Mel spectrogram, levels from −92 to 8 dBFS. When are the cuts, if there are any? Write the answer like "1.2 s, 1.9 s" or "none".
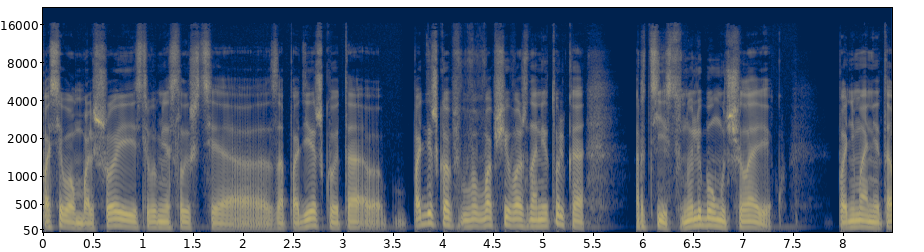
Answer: none

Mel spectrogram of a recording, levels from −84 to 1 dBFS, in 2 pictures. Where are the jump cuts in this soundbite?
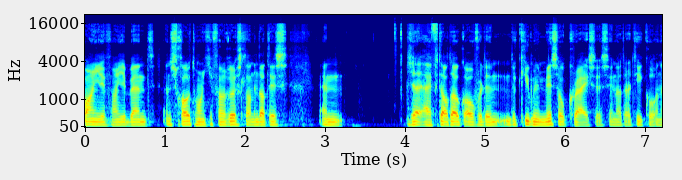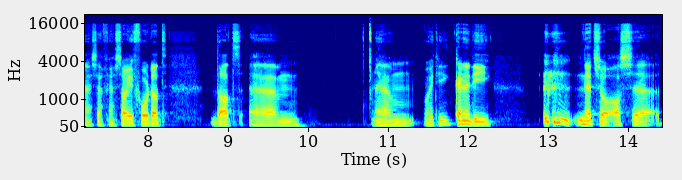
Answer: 0.9 s, 2.1 s, 5.0 s

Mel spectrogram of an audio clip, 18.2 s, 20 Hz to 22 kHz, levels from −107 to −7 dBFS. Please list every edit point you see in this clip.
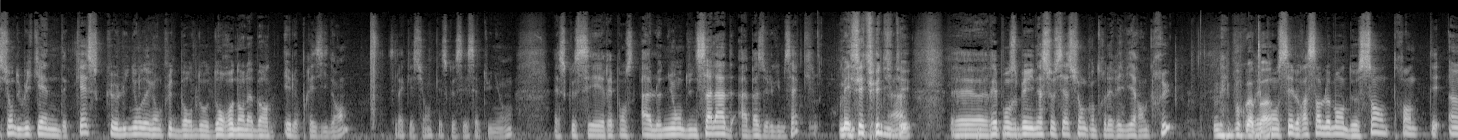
none

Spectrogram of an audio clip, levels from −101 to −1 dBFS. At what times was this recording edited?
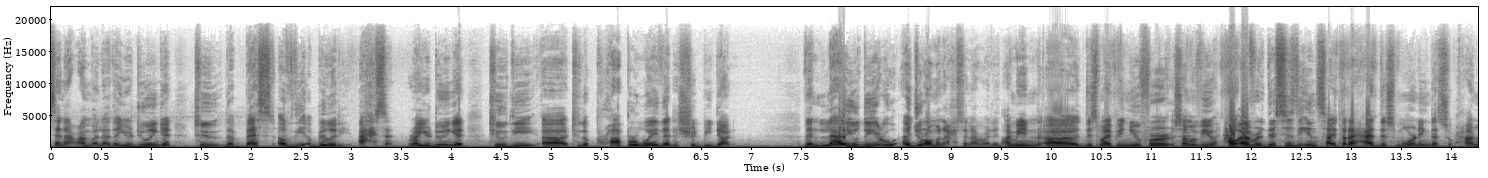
9.5 s, 11.7 s

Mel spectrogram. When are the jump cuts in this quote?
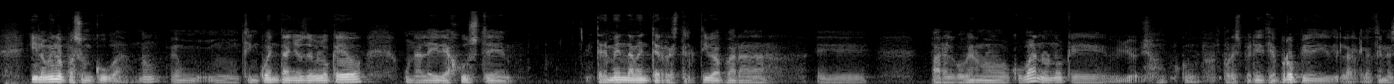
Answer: none

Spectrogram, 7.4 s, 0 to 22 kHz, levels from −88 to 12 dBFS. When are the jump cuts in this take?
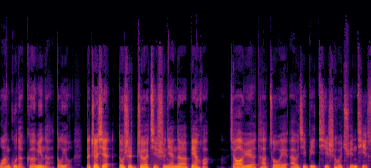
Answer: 1.6 s

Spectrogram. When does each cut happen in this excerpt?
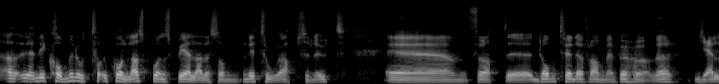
2.4 s

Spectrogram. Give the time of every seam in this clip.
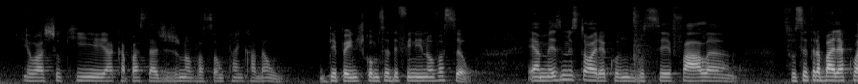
3.2 s, 5.1 s

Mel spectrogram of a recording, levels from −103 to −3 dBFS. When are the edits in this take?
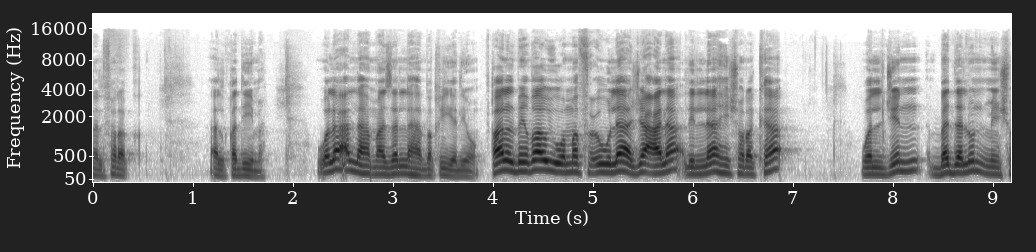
2.8 s, 3.9 s

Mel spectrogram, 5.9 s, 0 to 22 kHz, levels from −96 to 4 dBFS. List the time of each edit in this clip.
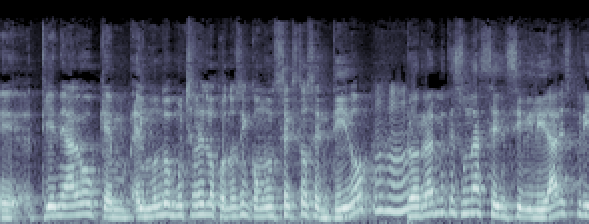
1.0 s

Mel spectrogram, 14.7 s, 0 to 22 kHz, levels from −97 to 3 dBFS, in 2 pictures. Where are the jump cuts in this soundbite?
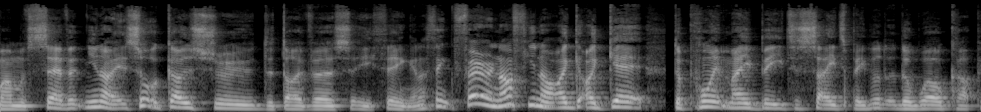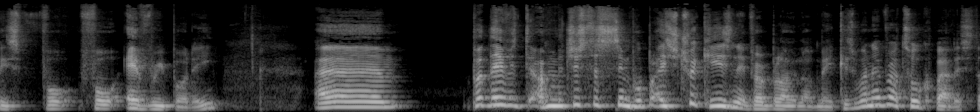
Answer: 5.0 s

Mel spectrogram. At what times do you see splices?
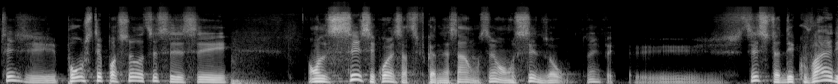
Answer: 6.1 s

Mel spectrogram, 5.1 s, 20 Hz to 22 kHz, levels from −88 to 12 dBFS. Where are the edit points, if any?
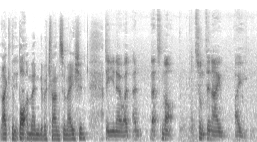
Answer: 2.1 s

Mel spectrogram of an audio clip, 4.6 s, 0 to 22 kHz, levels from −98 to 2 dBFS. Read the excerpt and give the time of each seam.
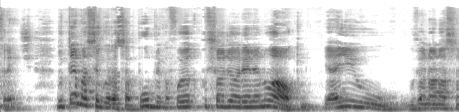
3.2 s

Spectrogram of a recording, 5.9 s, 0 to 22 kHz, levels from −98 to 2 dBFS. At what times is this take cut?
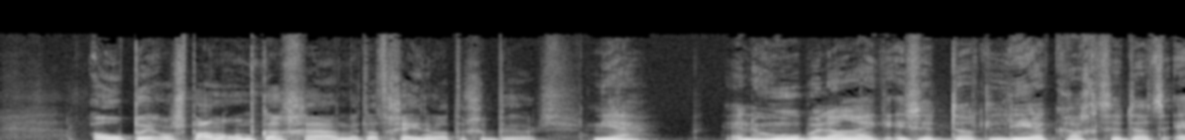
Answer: none

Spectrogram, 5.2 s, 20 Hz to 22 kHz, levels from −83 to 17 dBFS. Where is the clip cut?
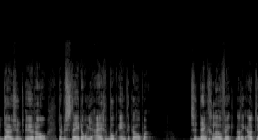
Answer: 3.6 s

